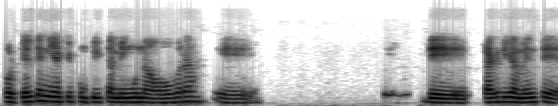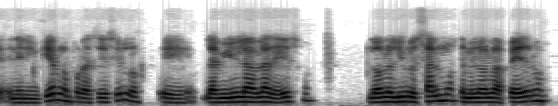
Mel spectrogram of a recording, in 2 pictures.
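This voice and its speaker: A man's voice: a little high, moderate pace, narrow, tinny audio. Hesitant man explaining scripture. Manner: hesitant, many fillers and restarts. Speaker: Bible teacher. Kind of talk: unscripted Bible commentary.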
